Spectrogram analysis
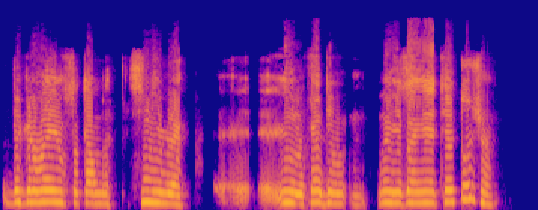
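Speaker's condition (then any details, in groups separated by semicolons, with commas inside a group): Cerebral palsy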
